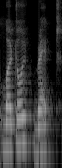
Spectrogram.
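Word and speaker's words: Bertolt Brecht: तो epic theatre का जो लीडर था वो बर्टोल्ट ब्रेक्ट, यही प्रोनाउंसिएशन है इसका।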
